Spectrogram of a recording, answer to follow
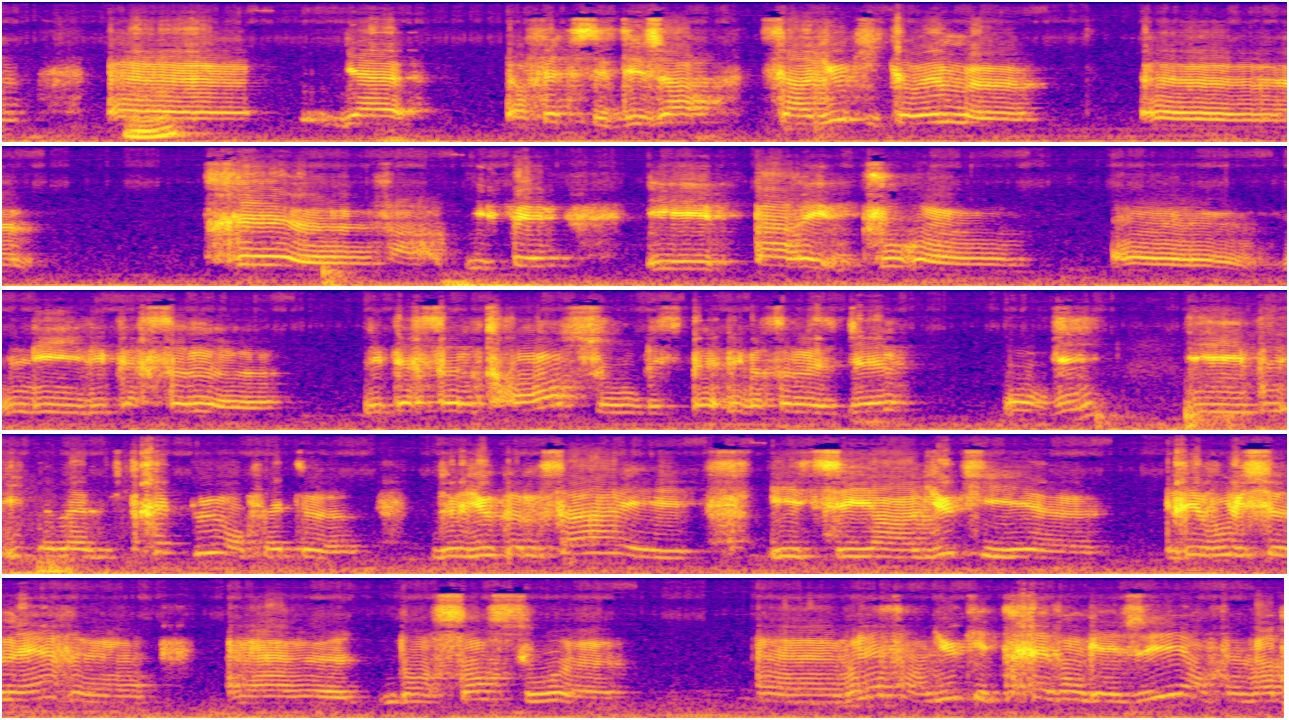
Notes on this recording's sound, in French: Dans une interview téléphonique avec Pod'Arcès.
